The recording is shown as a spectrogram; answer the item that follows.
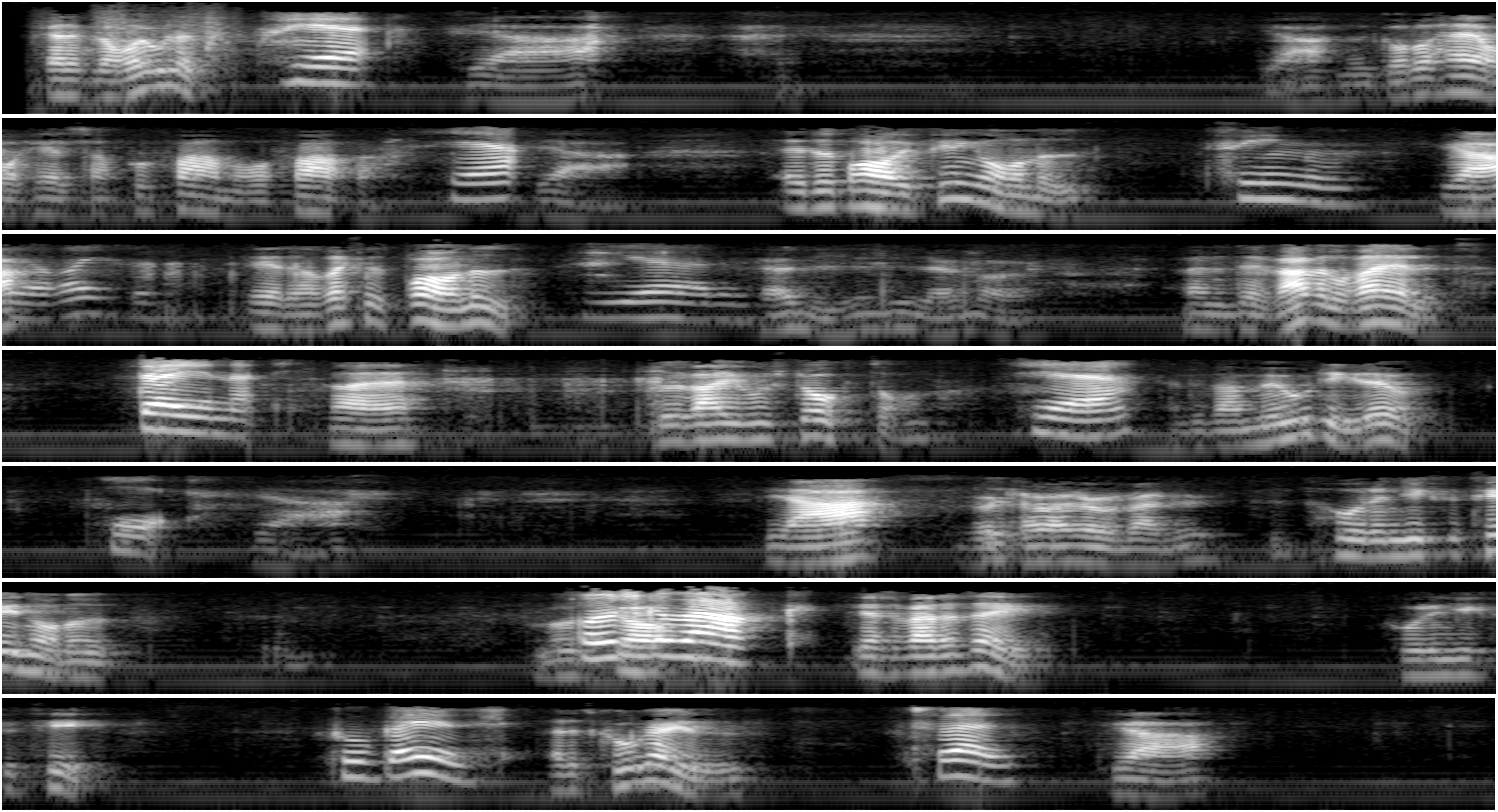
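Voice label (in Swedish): Stehag Västra Sallerup Skåne, Svenska sagor dialekter; Folkminnen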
